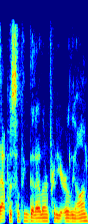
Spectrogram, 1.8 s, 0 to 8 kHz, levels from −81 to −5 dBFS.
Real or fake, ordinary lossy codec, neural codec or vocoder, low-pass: real; MP3, 48 kbps; none; 7.2 kHz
